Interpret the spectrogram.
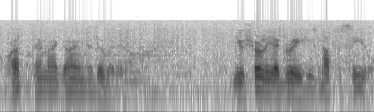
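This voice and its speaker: An actor playing a commanding, protective American magician in an old-time radio adventure serial, speaking briskly with authority. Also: male voice, lowish voice, lively intonation, darkish tone, lightly acted. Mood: stern, concerned. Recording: dull, noisy old radio recording.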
